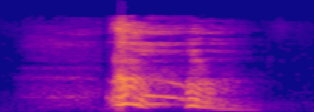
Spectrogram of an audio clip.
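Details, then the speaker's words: Imitation of an upper-airway cough: a deep breath in, then one single loud booming cough, classical of an irritant in the pharynx or larynx, as in laryngitis, pharyngitis or tracheitis. "if the irritant focuses in the pharynx or is in the larynx which is the upper portion of the respiratory tract the COFF is very classical the patient takes a deep breath and gives one single big boom of cough"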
